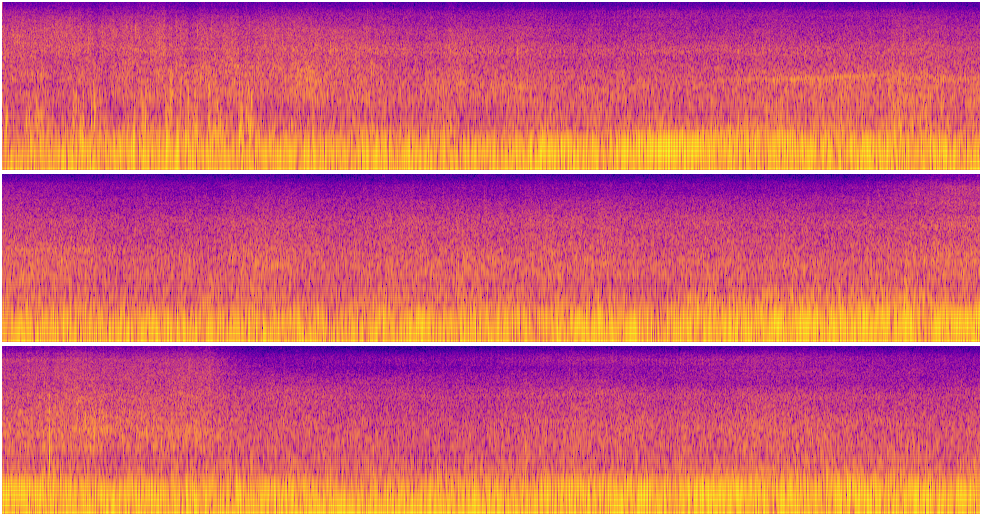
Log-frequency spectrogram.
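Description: Ride noise from a scooter on a wet road: wind buffeting the microphone over the scooter's engine running steadily and tyres on wet tarmac. A deeper rumble joins from about twelve seconds in, with a heavy fuel tanker truck alongside.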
